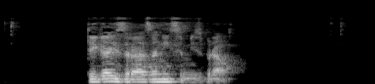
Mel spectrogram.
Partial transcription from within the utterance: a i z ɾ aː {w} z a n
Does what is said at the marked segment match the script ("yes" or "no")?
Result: no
